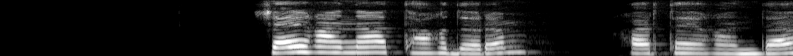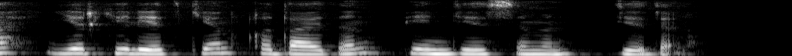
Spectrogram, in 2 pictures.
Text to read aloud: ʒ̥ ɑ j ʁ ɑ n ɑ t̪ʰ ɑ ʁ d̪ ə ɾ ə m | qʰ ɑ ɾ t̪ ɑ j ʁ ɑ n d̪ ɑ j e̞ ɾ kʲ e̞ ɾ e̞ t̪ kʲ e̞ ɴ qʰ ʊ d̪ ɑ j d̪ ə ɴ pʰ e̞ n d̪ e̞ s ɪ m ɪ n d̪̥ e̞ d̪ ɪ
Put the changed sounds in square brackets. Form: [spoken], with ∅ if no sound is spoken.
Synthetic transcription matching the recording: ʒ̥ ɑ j ʁ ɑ n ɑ t̪ʰ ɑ ʁ d̪ ə ɾ ə m | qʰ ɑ ɾ t̪ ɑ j ʁ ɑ n d̪ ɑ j e̞ ɾ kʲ e̞ [l] e̞ t̪ kʲ e̞ ɴ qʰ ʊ d̪ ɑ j d̪ ə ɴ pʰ e̞ n d̪ e̞ s ɪ m ɪ n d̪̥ e̞ d̪ ɪ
